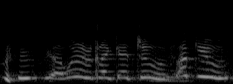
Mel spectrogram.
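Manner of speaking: high, strained whiny voice with a laughing cry; mock envious whine. Telling the guest how he envied thick builds, mock whining.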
